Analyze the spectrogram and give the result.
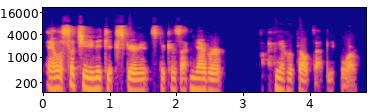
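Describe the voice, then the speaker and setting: A middle-aged man with a gravelly, creaky voice gives a personal testimony as a podcast guest. He speaks earnestly and haltingly, circling back over his phrases. The recording is dry and close, with a slightly muffled top end. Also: mid-range voice, level tone, dry recording.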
